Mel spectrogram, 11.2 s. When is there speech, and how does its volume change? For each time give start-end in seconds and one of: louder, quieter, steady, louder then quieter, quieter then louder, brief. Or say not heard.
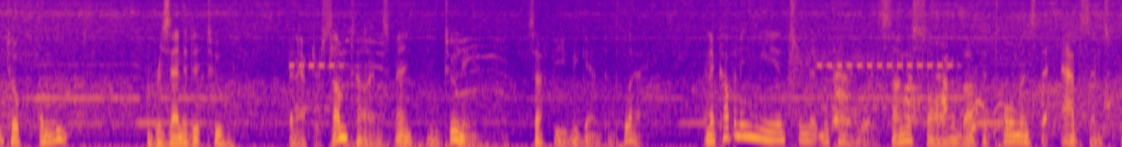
0.0-11.1 steady.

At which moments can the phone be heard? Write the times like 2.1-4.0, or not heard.
2.9-3.4, 8.2-9.6.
